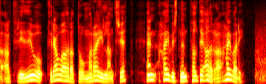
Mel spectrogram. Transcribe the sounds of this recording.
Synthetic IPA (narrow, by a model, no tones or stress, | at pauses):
a̰ɾt̪fɾiːðɪɔɣθɾjaːwaðɾat̪oːwmaɾailant̪sɛht̪ | ɛnhaːjvɪst̪nɛmt̪ʰalt̪ɪaðɾaɦaːjvaɾɪ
